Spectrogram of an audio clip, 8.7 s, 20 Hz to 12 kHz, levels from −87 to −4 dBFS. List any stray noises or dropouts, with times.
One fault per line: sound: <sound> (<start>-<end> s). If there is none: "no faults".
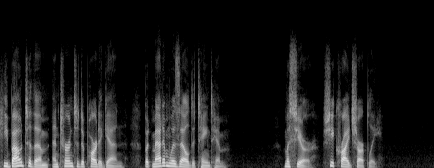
no faults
